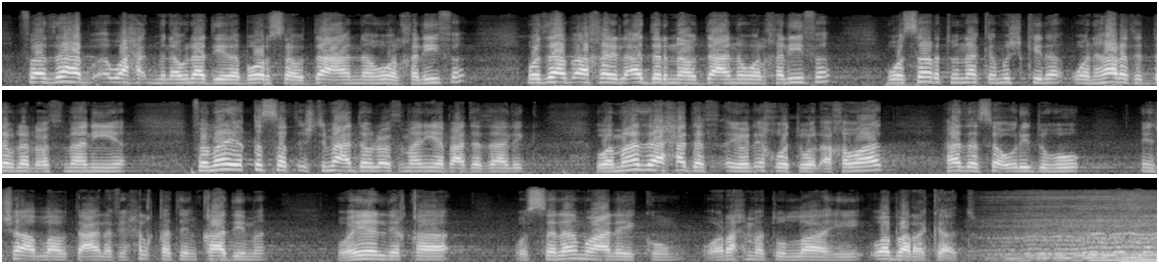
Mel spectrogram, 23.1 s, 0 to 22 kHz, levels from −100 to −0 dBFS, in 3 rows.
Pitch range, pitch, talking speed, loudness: 155-185 Hz, 165 Hz, 140 wpm, -20 LUFS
